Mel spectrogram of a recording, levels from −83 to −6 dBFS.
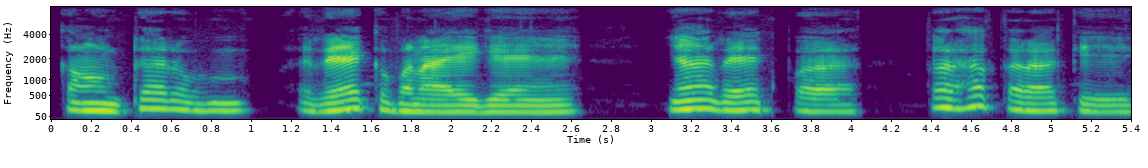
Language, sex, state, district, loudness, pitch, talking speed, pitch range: Hindi, male, Chhattisgarh, Kabirdham, -19 LUFS, 155 Hz, 110 wpm, 135-175 Hz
